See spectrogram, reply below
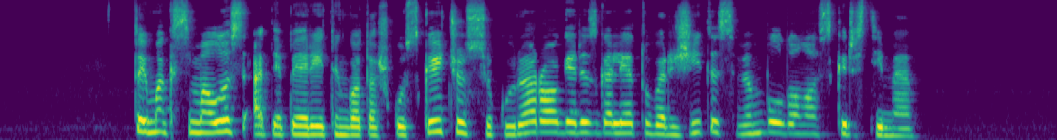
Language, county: Lithuanian, Kaunas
